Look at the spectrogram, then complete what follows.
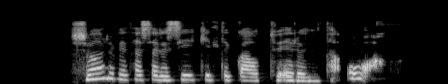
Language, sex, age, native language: Icelandic, female, 50-59, Icelandic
